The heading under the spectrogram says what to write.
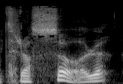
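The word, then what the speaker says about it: traceur: Men eh, du nämnde något om, och nu vet inte jag om jag uttalar det här rätt. Vad är en trassur? En trassör är... En trassör, ursäkta mig.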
